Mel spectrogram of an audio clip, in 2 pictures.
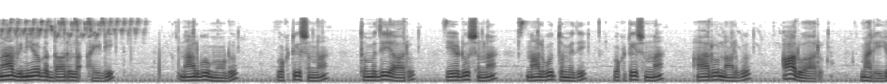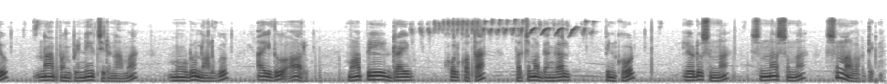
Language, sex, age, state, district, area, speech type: Telugu, male, 45-60, Andhra Pradesh, Bapatla, rural, read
